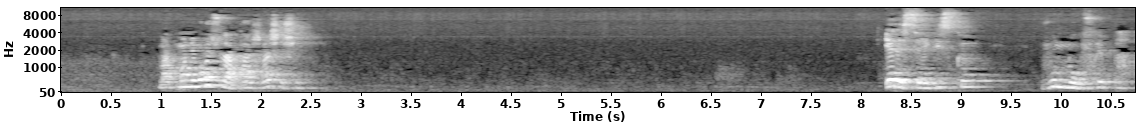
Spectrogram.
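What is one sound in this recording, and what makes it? A woman speaks with animation close to a microphone, with pauses between phrases.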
